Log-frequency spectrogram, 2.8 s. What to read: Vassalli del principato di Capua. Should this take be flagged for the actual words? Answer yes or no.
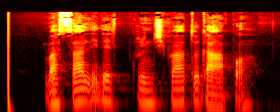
yes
